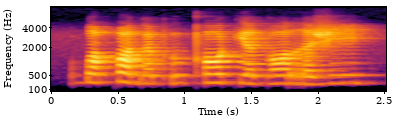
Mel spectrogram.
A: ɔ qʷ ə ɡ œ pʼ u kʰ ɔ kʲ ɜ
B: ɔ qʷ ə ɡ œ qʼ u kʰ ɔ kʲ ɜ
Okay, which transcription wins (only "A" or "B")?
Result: A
